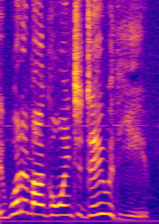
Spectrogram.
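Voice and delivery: fond scolding with pitch lifted high; mock scolding. A narrator's reading. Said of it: "Ronnie scolded Bradley".

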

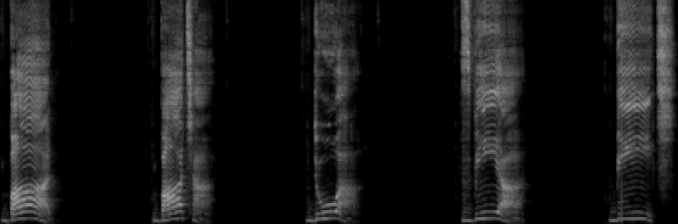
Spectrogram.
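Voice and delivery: "Bod", "Bacha", "Dua" with long vowels; long vowel words. Shown as a demonstration. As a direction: stretch each vowel in "Zbia" and "Beach". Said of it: "Here are the answers".

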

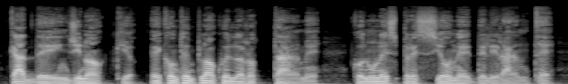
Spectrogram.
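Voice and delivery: usual speaking voice

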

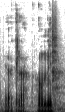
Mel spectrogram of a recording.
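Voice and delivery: very low, voiceless sarcastic aside. Acted. Talking back to himself in a low sarcastic voice. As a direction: growl it out like a grumpy inner voice.

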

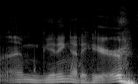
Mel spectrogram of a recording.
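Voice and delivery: ordinary talk

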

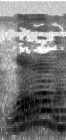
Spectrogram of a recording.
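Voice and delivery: ワーム with a long open "ah" after the W; mispronounced warm. Shown as a demonstration. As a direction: say warm wrongly as ワーム, like arm. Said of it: "ワームという音じゃなくて".

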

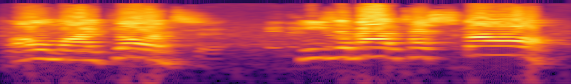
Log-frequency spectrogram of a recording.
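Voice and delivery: loud, high rising excitement; thrilled gamer cry; excited shout. Real, not acted. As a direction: yell as a goal seems certain. Chance to score.

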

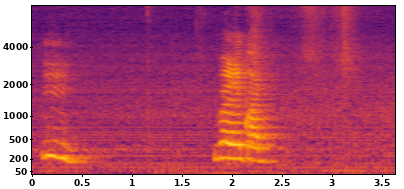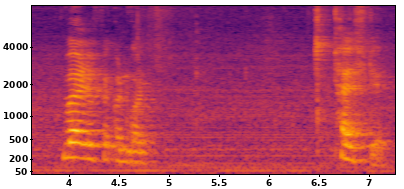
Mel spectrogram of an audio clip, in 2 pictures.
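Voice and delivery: talking between bites; savoring food while speaking; mouth full, chewing. Real, not acted. Seen 3: bites pastry at -2, chews with closed, rounded mouth through labelled words.

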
